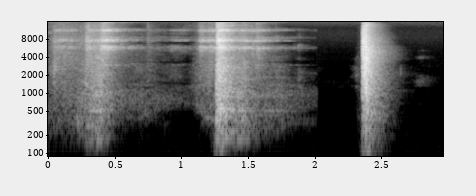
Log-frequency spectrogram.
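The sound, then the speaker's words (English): A door being kicked in, in one of the apartment units below: three loud, sharp bangs about a second apart, the first two trailing into rattling crashes, the last a shorter, cleaner slam, with no voices. “It sounded like a door just got kicked in.”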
